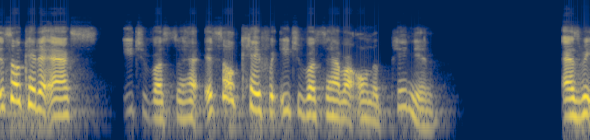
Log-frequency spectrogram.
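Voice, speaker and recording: A woman talks in an ordinary speaking voice at a medium pitch, with lively intonation. Her pace is moderate, and the background is quiet. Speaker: tarot card reader. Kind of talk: tarot reading; reading aloud.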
